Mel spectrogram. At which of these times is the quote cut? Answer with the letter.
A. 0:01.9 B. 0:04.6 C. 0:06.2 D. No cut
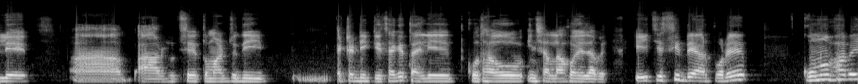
C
